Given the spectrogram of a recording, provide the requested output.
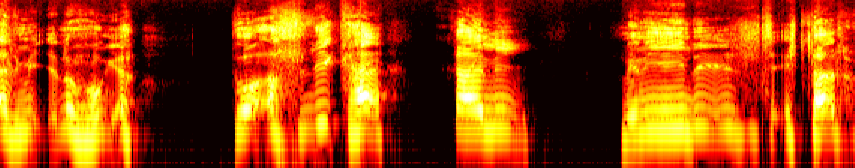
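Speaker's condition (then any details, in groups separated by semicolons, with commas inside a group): Cerebral palsy; cerebral palsy, from birth, affects body movement; late sitting and walking, now runs long distance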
